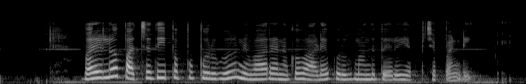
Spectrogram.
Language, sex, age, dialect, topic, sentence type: Telugu, female, 36-40, Utterandhra, agriculture, question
